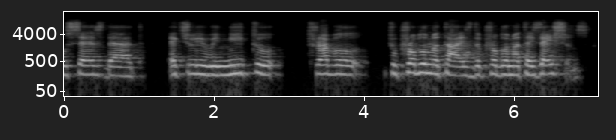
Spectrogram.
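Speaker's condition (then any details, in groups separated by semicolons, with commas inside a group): No condition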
